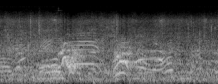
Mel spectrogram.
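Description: A Belgian Shepherd dog giving two short, high calls, about half a second and a second in, over the chatter of people nearby.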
